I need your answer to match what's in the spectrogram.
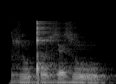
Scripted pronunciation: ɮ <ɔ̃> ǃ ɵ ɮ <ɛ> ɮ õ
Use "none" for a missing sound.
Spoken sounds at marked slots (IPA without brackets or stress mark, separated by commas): õ, ɛ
